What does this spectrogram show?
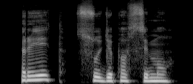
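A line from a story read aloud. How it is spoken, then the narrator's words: Plain. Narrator (Russian): ответила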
